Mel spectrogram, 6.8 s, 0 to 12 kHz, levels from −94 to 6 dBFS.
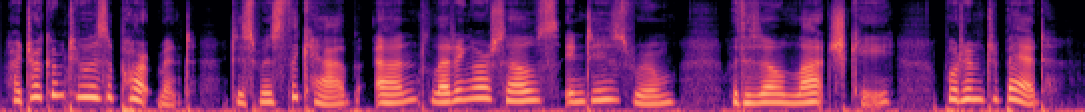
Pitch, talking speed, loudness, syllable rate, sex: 245 Hz, 210 wpm, -19 LUFS, 5.8 syllables/s, female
